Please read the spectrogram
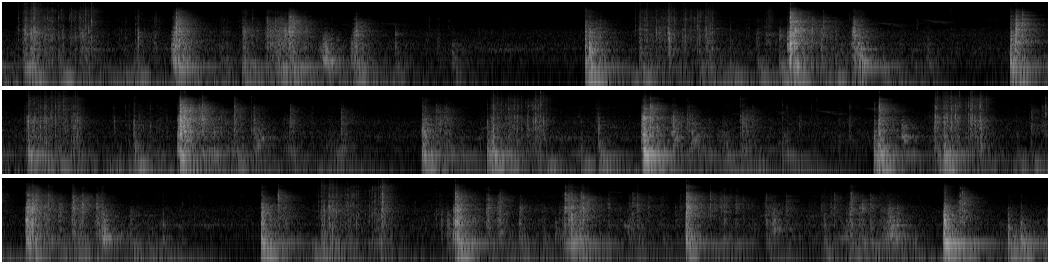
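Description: Tarot deck being shuffled by hand close to the microphone: a run of crisp card strokes and slaps, about one to two a second, coming in clusters with short pauses between them.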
